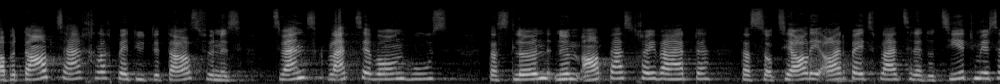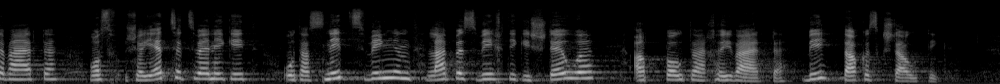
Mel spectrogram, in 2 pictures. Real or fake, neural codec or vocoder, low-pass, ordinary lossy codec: real; none; 14.4 kHz; none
